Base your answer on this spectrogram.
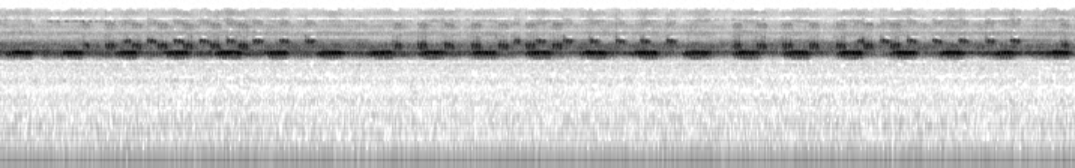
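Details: Several crickets and other insects form an autumn chorus. A high continuous buzz-trill carries on steadily while a beaded, pulsing chirp rises and falls in regular beats about twice per second throughout.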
